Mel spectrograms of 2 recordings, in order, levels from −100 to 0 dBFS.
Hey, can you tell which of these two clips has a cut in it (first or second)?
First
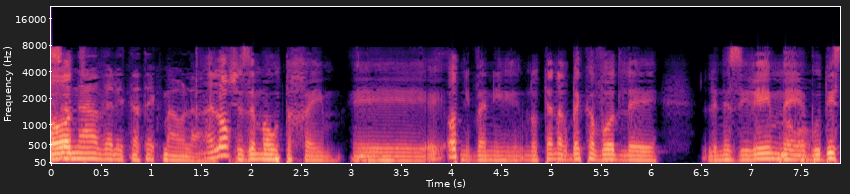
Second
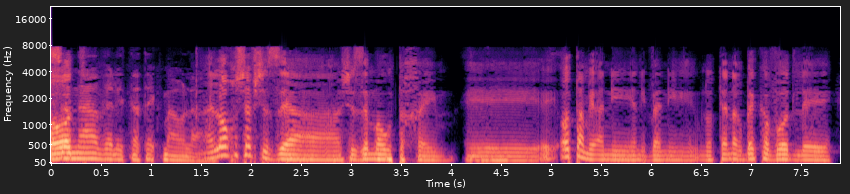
first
